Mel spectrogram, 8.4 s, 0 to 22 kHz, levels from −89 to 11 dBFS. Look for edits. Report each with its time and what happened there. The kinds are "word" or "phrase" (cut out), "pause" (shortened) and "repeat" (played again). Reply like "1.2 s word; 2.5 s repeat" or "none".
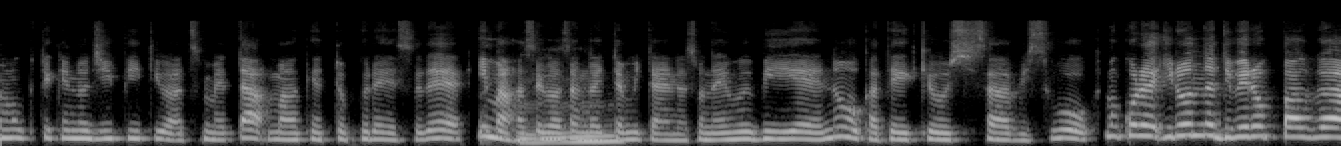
6.8 s pause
